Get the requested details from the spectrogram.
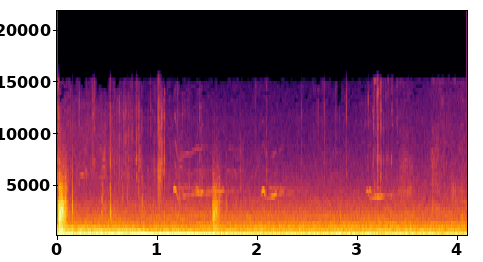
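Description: A fishing reel clicks as its line winds in.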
